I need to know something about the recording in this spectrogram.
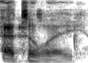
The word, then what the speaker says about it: Atelier: By the way, not to point this out or anything, but I think it's pronounced Atelier, Art Academy Atelier. Okay, sorry. Atelier.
